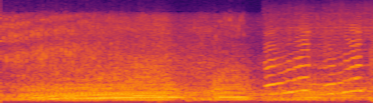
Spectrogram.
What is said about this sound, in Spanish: El último huésped arrancó la moto y se alejó hacia Poniente, buscando la luz.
